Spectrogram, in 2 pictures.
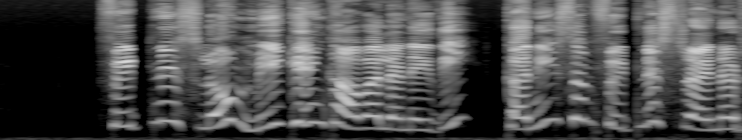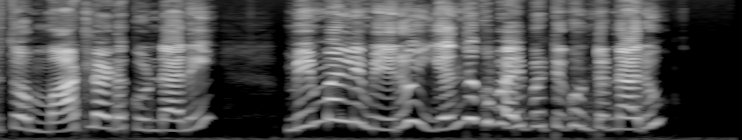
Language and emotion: Telugu, angry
